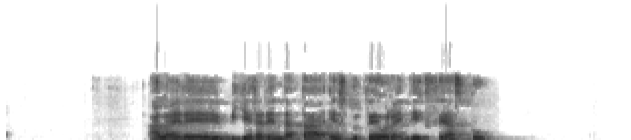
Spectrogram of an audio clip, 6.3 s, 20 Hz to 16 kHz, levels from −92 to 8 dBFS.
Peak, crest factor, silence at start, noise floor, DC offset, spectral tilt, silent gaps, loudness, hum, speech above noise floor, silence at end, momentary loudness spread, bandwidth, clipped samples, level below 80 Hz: 0 dBFS; 16 dB; 1.5 s; -87 dBFS; under 0.1%; -4 dB/octave; none; -13 LUFS; none; 75 dB; 1.45 s; 7 LU; 7.8 kHz; under 0.1%; -62 dBFS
